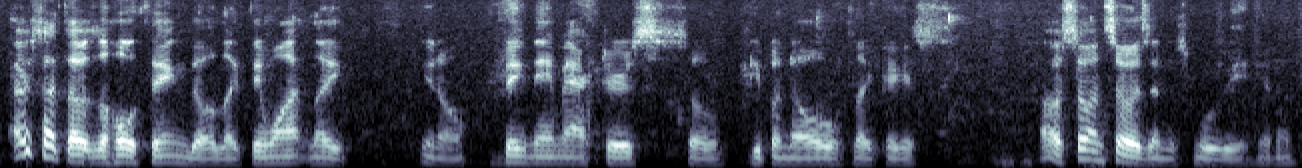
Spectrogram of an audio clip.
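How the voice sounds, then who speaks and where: A man's voice: lowish voice, a little fast, warm tone, slightly rough, poor audio. A man chatting casually as a regular on a drawing show. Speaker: drink-and-draw show regular. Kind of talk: casual chat.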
